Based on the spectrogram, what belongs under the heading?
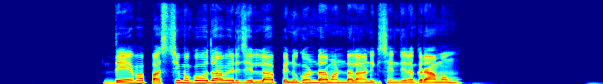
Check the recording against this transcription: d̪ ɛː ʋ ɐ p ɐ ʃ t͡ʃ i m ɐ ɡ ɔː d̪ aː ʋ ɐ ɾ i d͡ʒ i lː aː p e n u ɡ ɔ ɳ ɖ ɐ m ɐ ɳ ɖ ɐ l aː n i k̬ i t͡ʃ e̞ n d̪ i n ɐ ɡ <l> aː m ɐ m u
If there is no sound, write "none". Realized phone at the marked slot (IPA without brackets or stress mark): ɾ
